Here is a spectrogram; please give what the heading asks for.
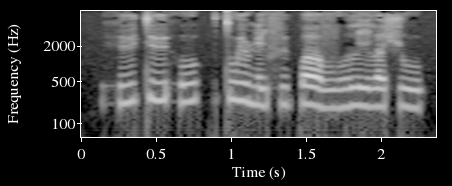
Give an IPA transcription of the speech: h y t̪ y h u | t w y ɳ i f y p ʌ v o̤ l i l ʌ ʃ u

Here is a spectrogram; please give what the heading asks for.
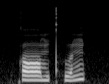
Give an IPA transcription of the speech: k ɔː˨ m kʷʰ ɐ˨˥ ŋ

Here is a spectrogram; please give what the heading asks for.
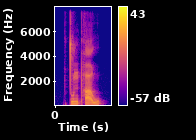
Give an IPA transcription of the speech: t̪ u˧ n pʰ a˨˦ w

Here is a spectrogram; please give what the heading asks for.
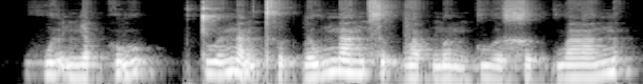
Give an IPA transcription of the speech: h w ɨ̰˧˨ ə̯ ɲ a˨˩ k̚ h ṵ˧˥ | t̪ u˨˦ ə̯ n a̰˧˨ ŋ t̪ʰ ə˨˩ p̚ l ə˨˦ w n a˧ ŋ s ə˨˩ p̚ v a˨˩ k̚ m ə˧˩ m k u˨˩ ə̯ x ə˨˩ p̚ k w a˨˦ n

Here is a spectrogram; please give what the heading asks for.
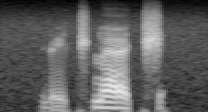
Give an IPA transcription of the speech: ɽ ḛ t͡ʃ ɳ æ t͡ʃ

